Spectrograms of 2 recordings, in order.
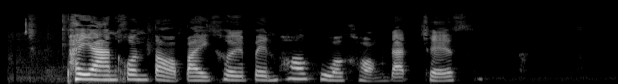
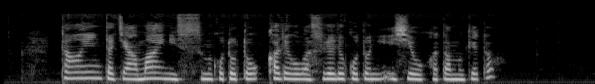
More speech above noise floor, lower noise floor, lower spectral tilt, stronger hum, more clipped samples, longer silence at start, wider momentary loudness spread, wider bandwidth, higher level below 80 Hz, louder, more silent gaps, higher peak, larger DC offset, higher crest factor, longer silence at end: first, 47 dB vs 38 dB; first, -69 dBFS vs -59 dBFS; about the same, -4 dB/octave vs -3.5 dB/octave; second, none vs 50 Hz at -55 dBFS; neither; second, 0.3 s vs 0.6 s; first, 19 LU vs 6 LU; about the same, 11.5 kHz vs 11.5 kHz; second, -68 dBFS vs -60 dBFS; about the same, -22 LUFS vs -22 LUFS; neither; first, -2 dBFS vs -6 dBFS; neither; about the same, 22 dB vs 18 dB; first, 1.65 s vs 1 s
